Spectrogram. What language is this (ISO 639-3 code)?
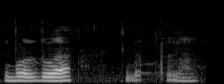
asm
